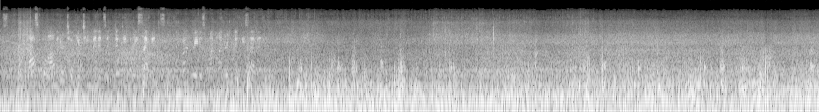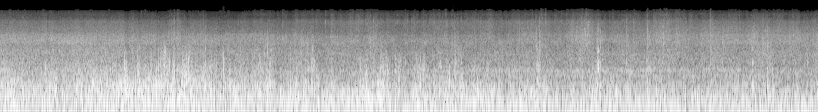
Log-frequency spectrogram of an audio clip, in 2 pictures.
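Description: Wind buffeting the microphone of a handlebar-mounted action camera on a moving road bike, a loud, dense low rumble that grows stronger after about five seconds.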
